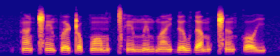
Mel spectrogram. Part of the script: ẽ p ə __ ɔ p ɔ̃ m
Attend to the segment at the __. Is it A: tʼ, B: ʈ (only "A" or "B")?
B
